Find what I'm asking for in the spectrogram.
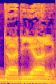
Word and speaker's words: داریال: و این در الان، الان به روسی داریال میگن تلفظ خودشون، این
